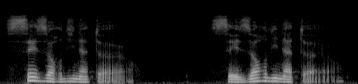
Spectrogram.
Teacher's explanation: so you should make the liaison between S and O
